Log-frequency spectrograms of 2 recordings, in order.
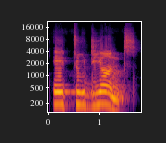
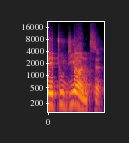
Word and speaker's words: étudiantes: Vous êtes des étudiantes. Notice here I didn't pronounce T, but here I pronounce it. Des étudiants, des étudiantes.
